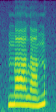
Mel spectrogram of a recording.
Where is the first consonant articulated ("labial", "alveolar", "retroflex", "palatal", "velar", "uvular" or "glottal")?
alveolar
